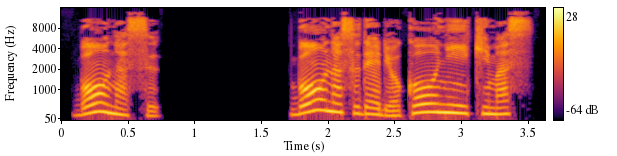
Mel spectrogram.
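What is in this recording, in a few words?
Japanese word, essential Japanese phrases; for your workplace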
